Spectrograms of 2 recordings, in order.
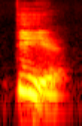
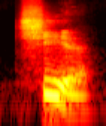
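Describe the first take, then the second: First: The first consonant is a plain 't'. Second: The first consonant sounds like 'ch'. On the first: "Tem gente que vai pronunciar tia" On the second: "ele pode ser pronunciado como che ou T. Eu pronuncio tia"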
